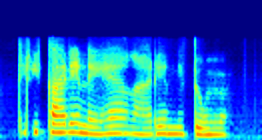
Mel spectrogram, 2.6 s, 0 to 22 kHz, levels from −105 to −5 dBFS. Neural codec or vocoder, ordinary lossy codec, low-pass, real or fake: codec, 16 kHz, 1 kbps, X-Codec, HuBERT features, trained on general audio; none; 7.2 kHz; fake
